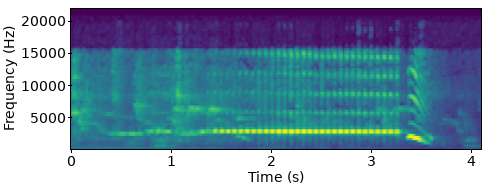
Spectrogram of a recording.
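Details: Sirpu bird singing energetically in the rapid trilling 'ngetir' style: a buzzy, evenly pulsed trill held on one high pitch for about two seconds, ending in a sharp whistled note that sweeps steeply downward. Faint low rumble underneath.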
